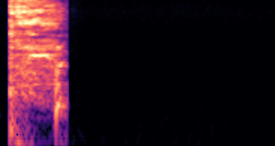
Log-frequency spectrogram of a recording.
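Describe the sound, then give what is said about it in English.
A single harsh cough from someone who is unwell and bringing up phlegm, a short loud burst followed by silence. “so sorry, I'm coughing up crap today.”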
